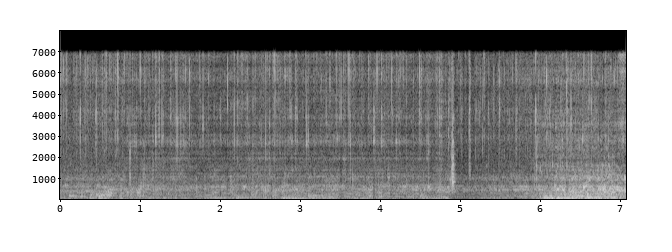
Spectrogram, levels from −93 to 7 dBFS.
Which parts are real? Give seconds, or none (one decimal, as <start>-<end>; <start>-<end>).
0.0-0.8; 4.8-7.1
